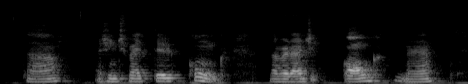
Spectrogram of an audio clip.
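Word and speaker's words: 功: Então, primeiramente, Kung, tá? A gente vai ter Kong. Na verdade, Kong, né? A pronúncia puxa mais pro O do que pro U, né?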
